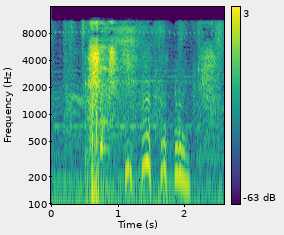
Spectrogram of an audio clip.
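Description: An owl hooting in the video game Horizon Forbidden West, a few soft rising-and-falling calls in quick succession, clear and fairly close.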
